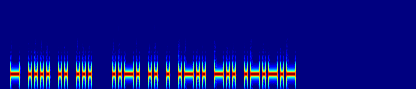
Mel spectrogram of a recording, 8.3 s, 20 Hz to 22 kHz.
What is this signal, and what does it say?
Morse code, heard as a keyed tone, about 21 wpm, 700 Hz. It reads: THIS FIELD.
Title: Sentences with 5-Word Phrases - 20wpm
